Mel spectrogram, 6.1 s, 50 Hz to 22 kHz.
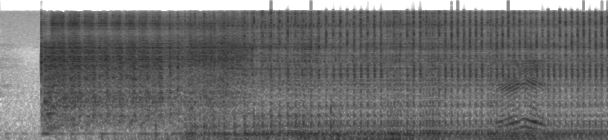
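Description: A 50cc scooter fitted with a 70cc big bore kit cranks and catches after a brief pause, then settles into a loud, buzzing idle with a rapid, slightly uneven pulse close by. Someone speaks briefly over the engine.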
